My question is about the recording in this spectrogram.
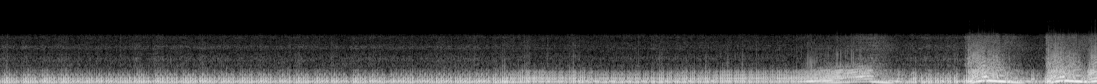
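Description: Suzuki B-King's 1340 cc inline-four running through twin Two Brothers aftermarket mufflers: a steady idle, then throttle blips, a small rev about halfway, a bigger one near the end, and a sharp, loud rev right at the end.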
